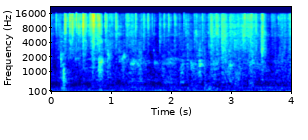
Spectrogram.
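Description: A Boston terrier making a run of short, quick sounds close by, bunched in the first second or so, then quieter.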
